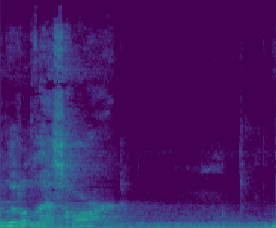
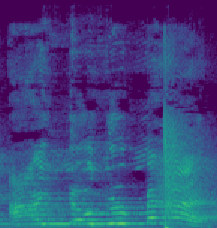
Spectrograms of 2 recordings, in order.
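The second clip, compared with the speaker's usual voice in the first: mock loud soothing parent; 8 semitones higher, 8 dB louder than usual. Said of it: "if you were instead saying".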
